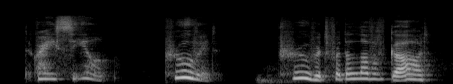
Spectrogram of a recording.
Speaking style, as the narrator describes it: he cried out wildly

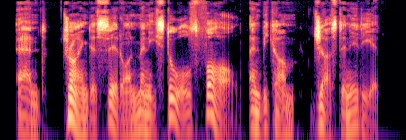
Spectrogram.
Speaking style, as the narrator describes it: said Mr

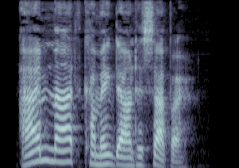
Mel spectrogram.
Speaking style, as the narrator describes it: Zina called out from her seat

